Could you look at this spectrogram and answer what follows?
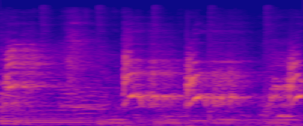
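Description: A Spitz dog barks in sharp, repeated bursts close by, with short gaps and a slight whimpering quality between the loud yaps, alone with no voices.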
